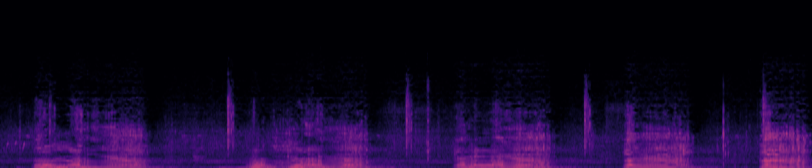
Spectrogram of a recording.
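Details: Roaring lion giving a series of five or six loud, deep moans, each swelling quickly and then sagging into a low drawn-out tone, spaced roughly two to three seconds apart.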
